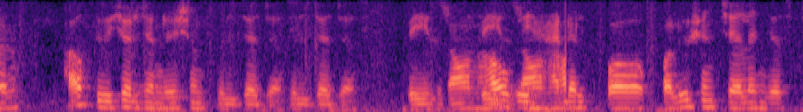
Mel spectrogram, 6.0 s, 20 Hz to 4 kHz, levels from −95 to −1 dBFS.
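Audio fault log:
0.28–0.48 s and 2.76–3.02 s, comfort noise in place of the background: the room hiss turns flat and featureless, about 2 dB then about 1 dB quieter, likely discontinuous transmission filling pauses. The first gap sits just before "how future generations will".
2.08–4.24 s, doubled audio track: right after "future generations will judge", a second dry copy at about equal level trails by roughly half a second and starts and stops abruptly, likely from a slower second capture path.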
